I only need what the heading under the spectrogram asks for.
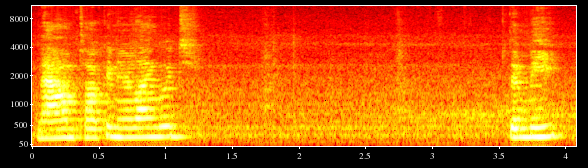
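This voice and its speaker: A woman's voice: on the high side, flat delivery, takes it slowly, a bit bright, distant mic. A woman hosting a casual home cooking vlog, chatting to viewers about the food she made. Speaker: cooking channel host. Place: home kitchen and dining table. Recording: echoey room with clear background noise.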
